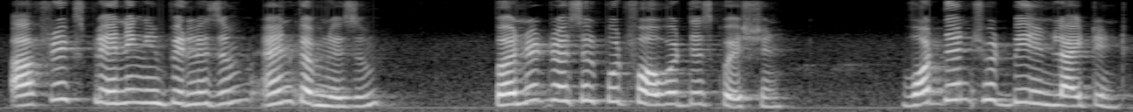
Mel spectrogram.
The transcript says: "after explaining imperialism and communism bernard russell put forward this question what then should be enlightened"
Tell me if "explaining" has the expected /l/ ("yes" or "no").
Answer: yes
